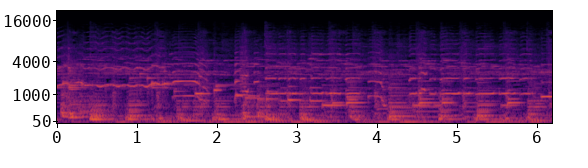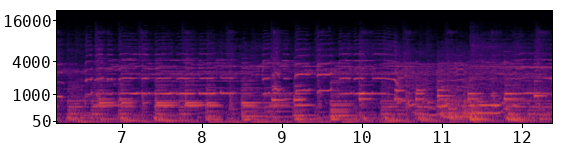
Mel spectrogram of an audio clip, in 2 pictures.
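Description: Live small-group jazz: a wind instrument plays a melodic line of held, wavering notes over piano chords and drums keeping a steady beat.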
